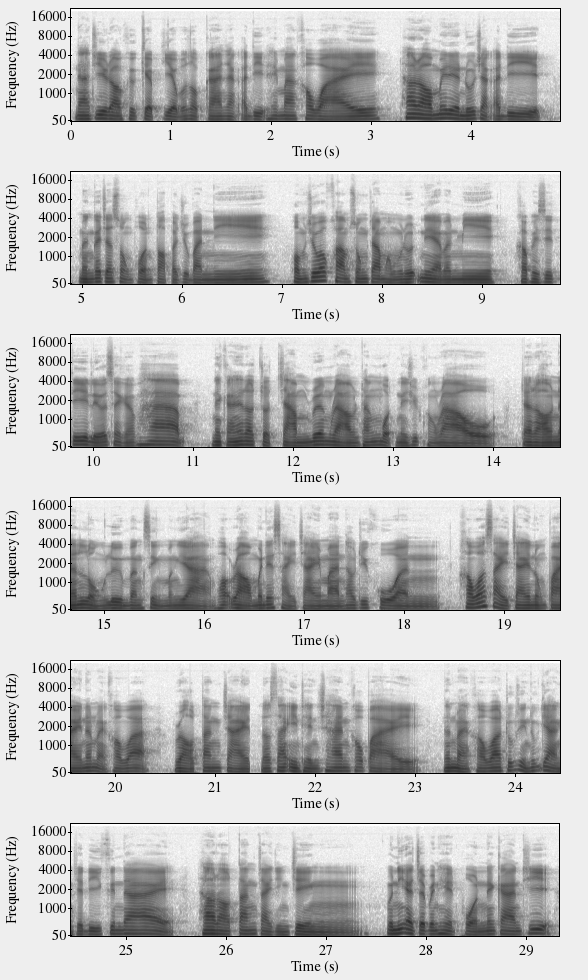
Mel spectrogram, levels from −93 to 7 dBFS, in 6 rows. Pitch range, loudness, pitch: 100-115 Hz, -18 LUFS, 105 Hz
